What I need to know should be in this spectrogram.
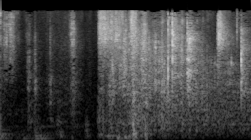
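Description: Glass marbles roll and clack on a wooden floor.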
